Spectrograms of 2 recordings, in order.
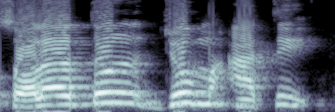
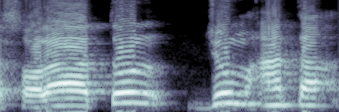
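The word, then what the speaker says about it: صلاة الجمعة: Jadi kalau baca tuh sholatul Jum'ati, nggak boleh sholatul Jum'ata, nggak boleh. Apalagi sholatul Jum'atu juga nggak boleh.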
